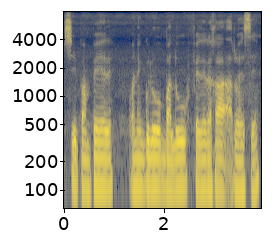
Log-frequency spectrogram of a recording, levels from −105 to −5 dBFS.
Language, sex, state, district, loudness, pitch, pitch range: Bengali, male, Assam, Hailakandi, -16 LUFS, 105 Hz, 105-110 Hz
